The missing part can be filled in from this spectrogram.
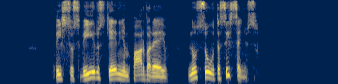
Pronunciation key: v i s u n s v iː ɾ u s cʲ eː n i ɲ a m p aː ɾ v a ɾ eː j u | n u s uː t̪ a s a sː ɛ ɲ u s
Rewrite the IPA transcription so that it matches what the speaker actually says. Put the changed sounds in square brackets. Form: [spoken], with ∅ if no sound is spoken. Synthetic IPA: v i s u [∅] s v iː ɾ u s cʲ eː n i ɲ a m p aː ɾ v a ɾ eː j u | n u s uː t̪ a s [i] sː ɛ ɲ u s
